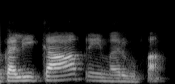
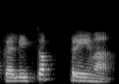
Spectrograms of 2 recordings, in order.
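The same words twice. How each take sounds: First: "Kalika" with long final a, single p in "prema"; long vowel, undoubled. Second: "Kalika" with short final a, doubled p into "prema"; short vowel, doubled consonant. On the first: Teacher showing the correct dirgha, "Kalika" ending long before "prema". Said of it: "we are not making dvitva because it's a dirgha sound". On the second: Teacher showing a hypothetical dvitva, "Kalika" short, p of "prema" doubled. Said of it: "there was no a ki matra". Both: Shown as a demonstration.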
